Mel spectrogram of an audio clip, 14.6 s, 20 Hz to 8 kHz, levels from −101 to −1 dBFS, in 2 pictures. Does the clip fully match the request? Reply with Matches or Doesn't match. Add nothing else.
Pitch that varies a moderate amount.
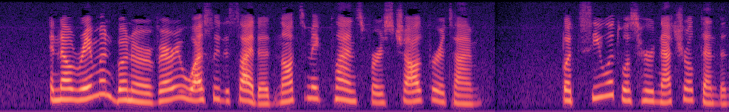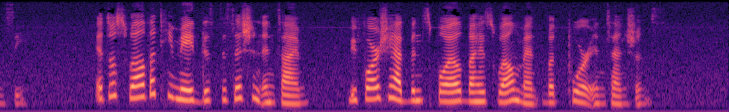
Matches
